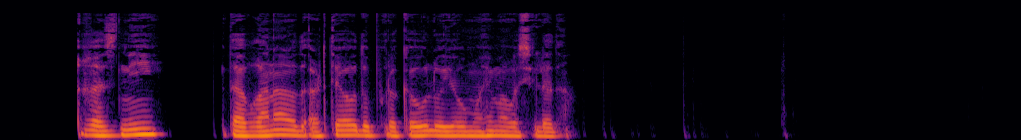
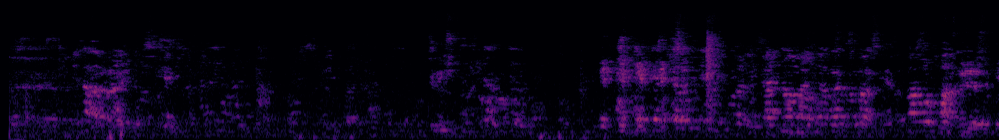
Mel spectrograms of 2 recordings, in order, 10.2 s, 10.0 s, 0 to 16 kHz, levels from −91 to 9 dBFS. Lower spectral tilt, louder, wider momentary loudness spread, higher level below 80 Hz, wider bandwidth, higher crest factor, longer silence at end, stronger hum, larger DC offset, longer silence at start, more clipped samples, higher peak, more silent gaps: first, -8.5 dB/octave vs -2.5 dB/octave; first, -21 LUFS vs -53 LUFS; second, 7 LU vs 20 LU; first, -58 dBFS vs -80 dBFS; about the same, 11.5 kHz vs 11.5 kHz; about the same, 18 dB vs 20 dB; first, 4.55 s vs 0 s; neither; neither; first, 0.75 s vs 0.1 s; neither; first, -6 dBFS vs -34 dBFS; first, 1.72-2.12 s vs none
